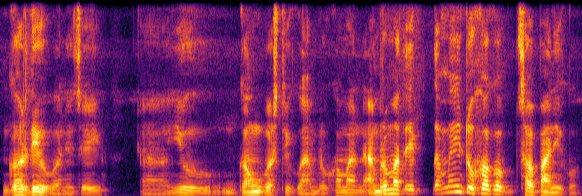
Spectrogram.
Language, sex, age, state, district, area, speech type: Nepali, male, 60+, West Bengal, Darjeeling, rural, spontaneous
